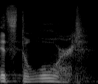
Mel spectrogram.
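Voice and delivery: soft, breathy, awed hush.

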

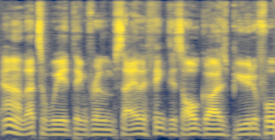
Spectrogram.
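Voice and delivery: ordinary talk, nothing marked

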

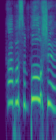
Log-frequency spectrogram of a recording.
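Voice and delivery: very high, squeaky, loud outburst. Retelling what a wrestler said after a low blow: imitating Keith Lee's high-pitched voice. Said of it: "that was funny in the high-pitched voice".

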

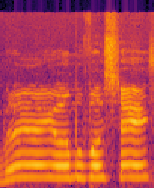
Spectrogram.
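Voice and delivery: acted, soft, tearful crying, words very slowly drawn out. Retelling how Grammy winners reacted, imitating someone crying. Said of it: "Os caras chorando, assim".

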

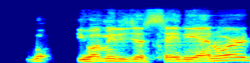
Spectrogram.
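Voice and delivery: ordinary talk

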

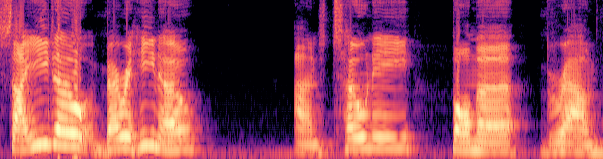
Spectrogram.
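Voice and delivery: slow, deliberate, each item said slowly.

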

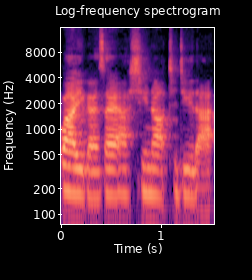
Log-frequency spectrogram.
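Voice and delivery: mock disappointed tone. Retelling how a dad in a book scolds his kids: imitating a disappointed dad. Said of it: "he's disappointed".

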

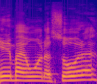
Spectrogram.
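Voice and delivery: put-on Wisconsin Midwest accent, broad vowels. Describing people from Wisconsin, the speaker mimics them in a Wisconsin Midwest accent. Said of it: "They got that accent".

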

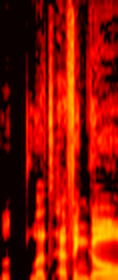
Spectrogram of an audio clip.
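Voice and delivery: ordinary delivery

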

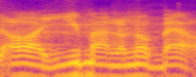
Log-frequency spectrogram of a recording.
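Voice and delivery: plain

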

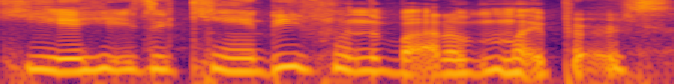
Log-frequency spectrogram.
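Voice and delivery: put-on high-pitched little old lady voice. Joking with others about people they served, imitating an old lady. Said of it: "the old lady that'd be like".

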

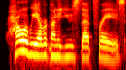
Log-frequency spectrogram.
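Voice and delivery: ordinary talk

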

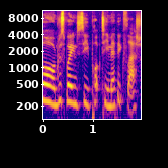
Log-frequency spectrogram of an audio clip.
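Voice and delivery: loud, mocking put-on send-up voice. Retelling what the other speaker said while searching for tattoos: imitating a friend in a mocking voice. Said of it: "Don't do that fucking voice about me".

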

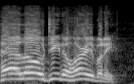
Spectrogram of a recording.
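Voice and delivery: screaming. Back on the podcast, a co-host greets the host, screaming into the mic. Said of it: "You're screaming that in my ear".

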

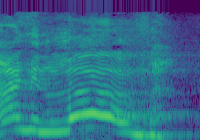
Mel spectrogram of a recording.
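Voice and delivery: shrill, very high, all-out scream. Retelling a film scene where Ron screams: imitating Ron screaming. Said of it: "Ron screams".

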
